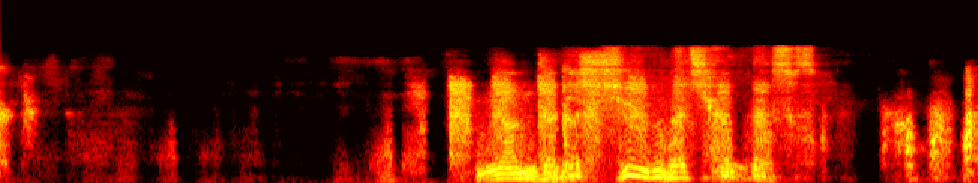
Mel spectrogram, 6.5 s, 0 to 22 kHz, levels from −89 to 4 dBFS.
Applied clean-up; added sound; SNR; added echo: neural mask model Resemble Enhance denoiser.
